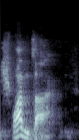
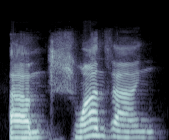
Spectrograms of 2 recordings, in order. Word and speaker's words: Xuanzang: Older people here will know him as Xuanzang from your old style textbooks, but now he's written Xuanzang, if we're meant to pronounce it with the Chinese X.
